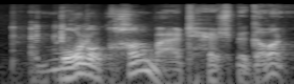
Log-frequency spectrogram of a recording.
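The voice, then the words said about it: Bad Scottish actor impression. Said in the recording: “Can you do a Sean Connery accent, but like a Raiden line?... It's terrible... That was really... Bad.”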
